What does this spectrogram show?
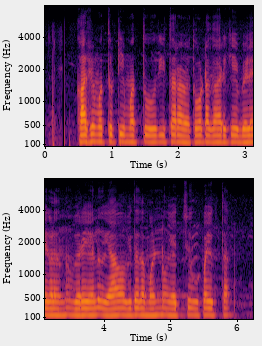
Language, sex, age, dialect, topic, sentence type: Kannada, male, 18-24, Central, agriculture, question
